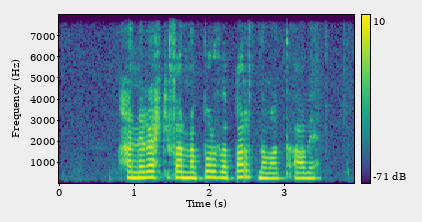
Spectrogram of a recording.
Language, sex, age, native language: Icelandic, female, 12, Icelandic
